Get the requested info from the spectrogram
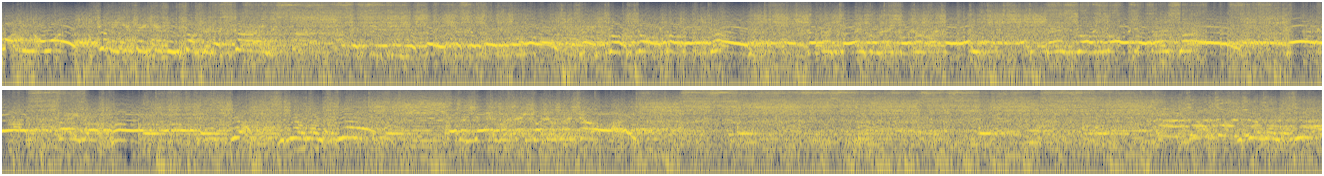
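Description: Hardcore band playing live at full volume: distorted electric guitars and drums, with shouted vocals over them.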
